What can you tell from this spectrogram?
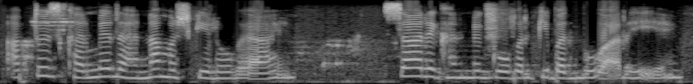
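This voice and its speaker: A woman's voice: a little high, fairly even intonation, moderate pace, vocal fry, a little mellow, a little hiss or hum. A woman voicing a stubborn, scornful young daughter-in-law who complains, on a dull lo-fi recording.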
